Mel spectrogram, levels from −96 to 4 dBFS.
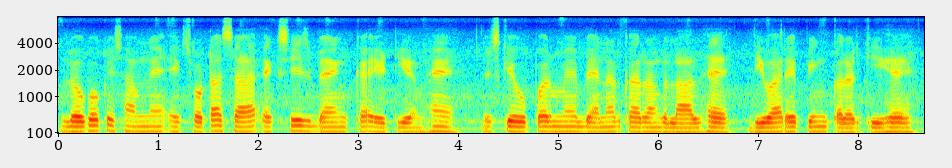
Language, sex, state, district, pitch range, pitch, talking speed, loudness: Hindi, male, Arunachal Pradesh, Lower Dibang Valley, 120-130 Hz, 125 Hz, 165 wpm, -17 LUFS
